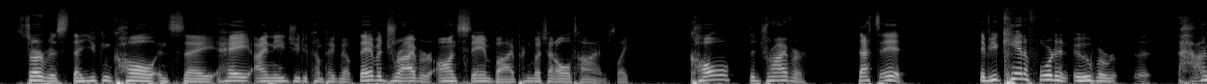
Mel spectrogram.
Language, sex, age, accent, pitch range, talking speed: English, male, 20-39, American, 130-185 Hz, 200 wpm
